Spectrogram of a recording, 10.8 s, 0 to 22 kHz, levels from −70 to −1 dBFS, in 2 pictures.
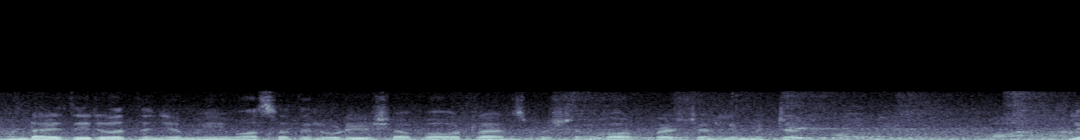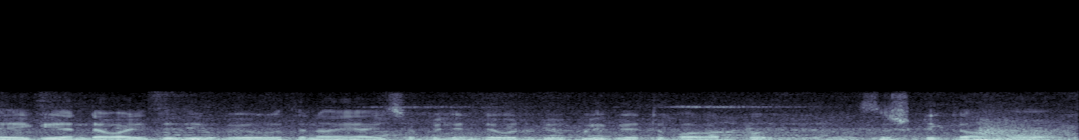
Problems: none marked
